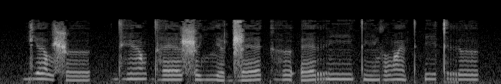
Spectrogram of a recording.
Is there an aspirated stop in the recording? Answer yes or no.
no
